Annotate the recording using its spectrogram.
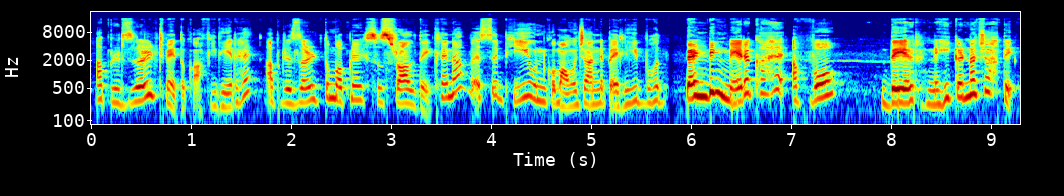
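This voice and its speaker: A woman voicing a gentle young mother, an older sister who speaks in a soothing, affectionate way. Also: high-pitched, lively intonation, moderate pace. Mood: fond.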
